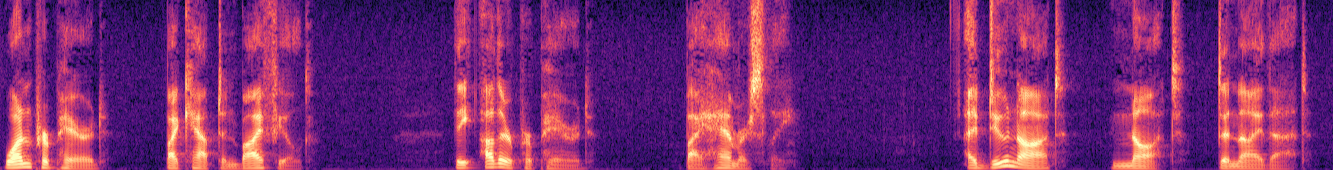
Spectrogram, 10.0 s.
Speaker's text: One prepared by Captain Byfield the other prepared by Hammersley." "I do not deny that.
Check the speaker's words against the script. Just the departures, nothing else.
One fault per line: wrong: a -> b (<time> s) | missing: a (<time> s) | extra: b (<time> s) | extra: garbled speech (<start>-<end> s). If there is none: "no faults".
extra: not (8.3 s)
